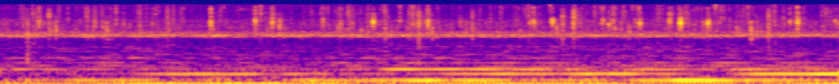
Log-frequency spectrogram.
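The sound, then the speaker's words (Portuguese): Firewood crackles steadily in a fireplace, with irregular sharp pops and snaps scattered over a constant low rumble, moderately loud, with no voices. “Ficamos escutando o som do criptar da lenha, olhando para as chamas e sentindo o calor que envolve nosso corpo e o relaxa.”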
